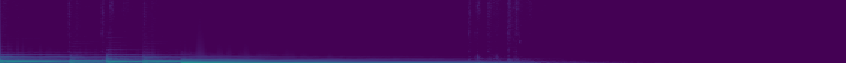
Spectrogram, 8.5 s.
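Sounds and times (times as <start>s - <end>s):
calm happy piano solo: 0.0s - 5.2s.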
